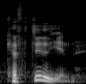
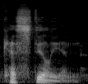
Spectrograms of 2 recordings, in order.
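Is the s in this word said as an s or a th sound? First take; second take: th; s. First: The s is said with a th sound. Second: The s is said with an s sound. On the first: "the prevalence of the sound th in Spanish" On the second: "instead of"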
